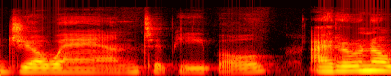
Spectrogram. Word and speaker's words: Joan: deborah was born to joan who pronounced it joanne to people i don't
